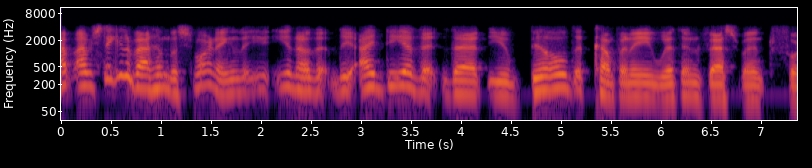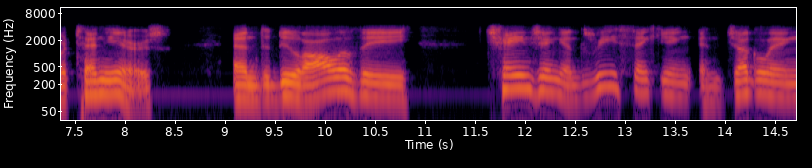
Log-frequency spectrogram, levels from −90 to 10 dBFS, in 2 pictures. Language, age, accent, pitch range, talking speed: English, 60-79, American, 95-130 Hz, 140 wpm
